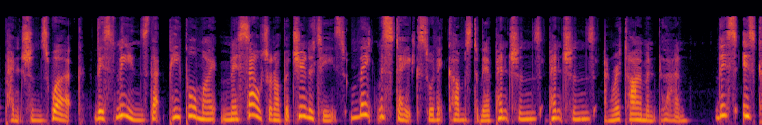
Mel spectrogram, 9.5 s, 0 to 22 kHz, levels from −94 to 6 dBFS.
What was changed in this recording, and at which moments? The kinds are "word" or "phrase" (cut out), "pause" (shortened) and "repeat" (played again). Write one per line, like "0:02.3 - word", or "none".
0:04.4 - word
0:06.0 - word
0:06.8 - repeat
